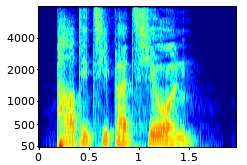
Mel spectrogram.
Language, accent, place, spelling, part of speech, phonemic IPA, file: German, Germany, Berlin, Partizipation, noun, /ˌpaʁtitsipaˈtsjoːn/, De-Partizipation.ogg
- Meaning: participation (act of participating)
